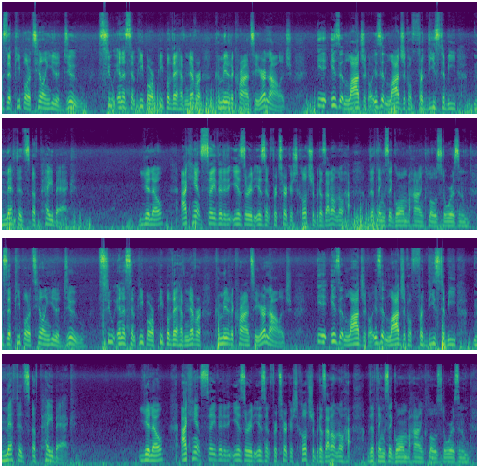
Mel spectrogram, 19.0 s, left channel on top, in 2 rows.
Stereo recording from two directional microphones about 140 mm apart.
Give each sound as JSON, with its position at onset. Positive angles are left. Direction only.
{"t": 0.4, "sound": "speech", "side_deg": -20}
{"t": 8.7, "sound": "speech", "side_deg": -40}
{"t": 9.8, "sound": "speech", "side_deg": -20}
{"t": 12.3, "sound": "speech", "side_deg": -40}
{"t": 13.6, "sound": "a man's voice", "side_deg": 5}
{"t": 14.3, "sound": "speech", "side_deg": -15}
